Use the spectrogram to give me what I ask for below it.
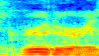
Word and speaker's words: Grutter: Up until recently, I was pronouncing it Grutter. But, right, and it is Grutter is the way we always learned it.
